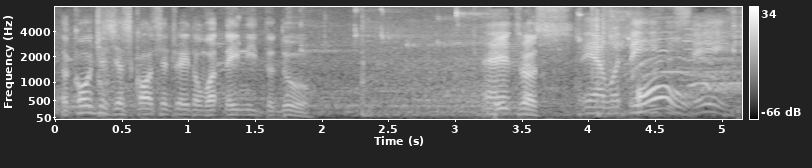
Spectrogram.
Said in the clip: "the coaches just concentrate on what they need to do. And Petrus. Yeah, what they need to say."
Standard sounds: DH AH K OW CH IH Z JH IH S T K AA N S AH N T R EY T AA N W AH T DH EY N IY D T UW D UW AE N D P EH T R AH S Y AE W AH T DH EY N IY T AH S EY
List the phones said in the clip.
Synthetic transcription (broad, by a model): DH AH K OW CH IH S JH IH S K AA N S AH N T R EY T AA N W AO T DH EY N IY D T UW D UW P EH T R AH S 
